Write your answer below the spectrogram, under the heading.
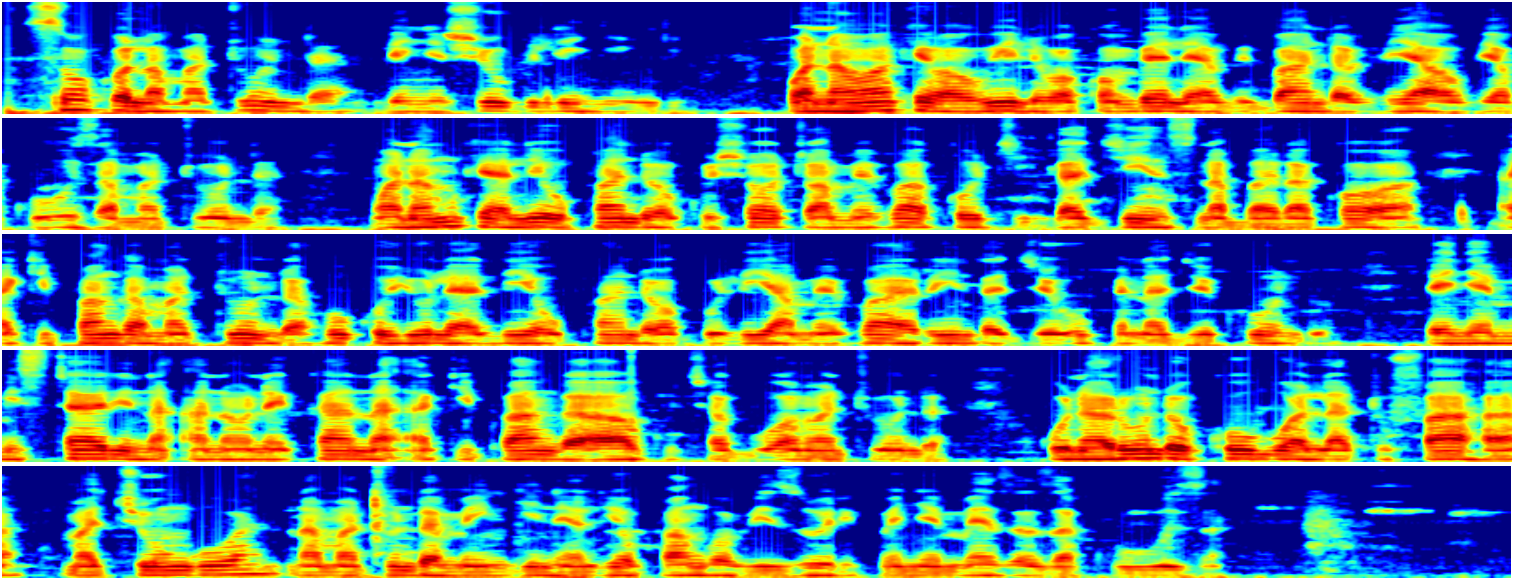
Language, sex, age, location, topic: Swahili, male, 25-35, Nairobi, finance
